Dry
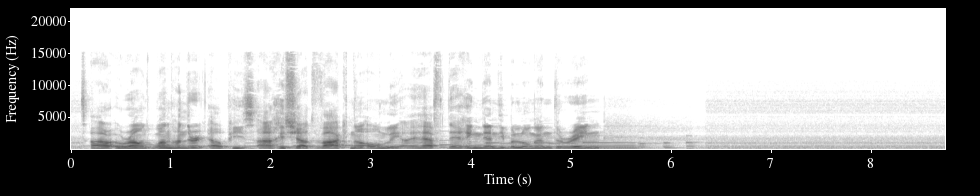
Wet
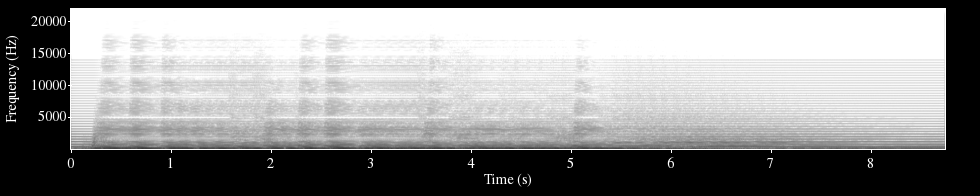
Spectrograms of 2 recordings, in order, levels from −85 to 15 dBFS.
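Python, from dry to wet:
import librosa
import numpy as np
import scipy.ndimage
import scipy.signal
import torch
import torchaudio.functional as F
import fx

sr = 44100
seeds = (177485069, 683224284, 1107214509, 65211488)

p1 = np.r_[np.sort(x[:len(x) // 256 * 256].reshape(-1, 256), axis=1).ravel(), x[len(x) // 256 * 256:]]
p2 = fx.env_lowpass(p1, sr, base_hz=450.0, full_db=-18.5)
p3 = p2 + fx.echo_swell(p2, sr, ms=120, loudest=5, wet_db=-15.5, dry=0)
p4 = fx.env_flanger(p3, sr, rest_ms=6.8, full_db=-23.5)
p5 = fx.room_shoebox(p4, sr, seeds[0], volume_m3=790.0, walls='mixed', distance_m=5.9)
p6 = fx.dmg_buzz(p5, sr, base_hz=400.0, harmonics=35, level_db=-38.0, tilt_db=-4, odd_only=False)
p7 = fx.bass_treble(p6, sr, bass_db=9, treble_db=-9)
p8 = fx.band_squash(p7, sr, depth_pct=70)
y = p8 * 10.0 ** (-6.5 / 20.0)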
